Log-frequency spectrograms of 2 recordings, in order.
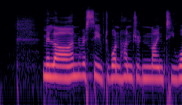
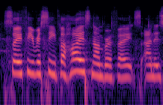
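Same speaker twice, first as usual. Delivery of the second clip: louder, proclaiming the winner; loud announcement; 3 semitones higher, 9 dB louder than usual. Real, not acted. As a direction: announce it loudly to the room. Announcing the winning candidate.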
